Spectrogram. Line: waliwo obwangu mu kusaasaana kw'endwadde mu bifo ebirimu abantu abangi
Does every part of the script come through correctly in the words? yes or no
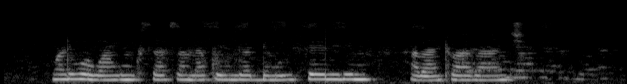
yes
